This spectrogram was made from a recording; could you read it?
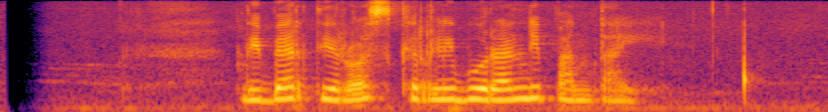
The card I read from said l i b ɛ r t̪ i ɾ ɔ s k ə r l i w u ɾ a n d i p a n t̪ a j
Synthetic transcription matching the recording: l i b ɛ r t̪ i ɾ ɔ s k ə r l i b u ɾ a n d i p a n t̪ a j

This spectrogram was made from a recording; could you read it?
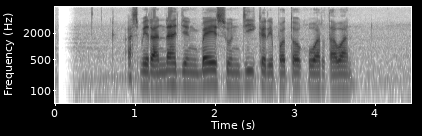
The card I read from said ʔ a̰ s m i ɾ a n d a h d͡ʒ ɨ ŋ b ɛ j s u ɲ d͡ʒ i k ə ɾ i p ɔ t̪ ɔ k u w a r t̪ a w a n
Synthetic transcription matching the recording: ʔ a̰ s m i ɾ a n d a h d͡ʒ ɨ ŋ b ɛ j s u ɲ d͡ʒ i k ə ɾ i p ɔ t̪ ɔ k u w a r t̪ a w a n

